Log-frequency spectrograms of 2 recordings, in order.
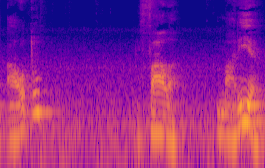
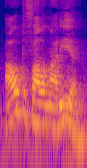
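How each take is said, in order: First: Each word alone, with long pauses; "alto", pausa, "fala", pausa, "Maria", bem devagar; slow word by word. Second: Said in the usual way. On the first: Shown as a demonstration. (separando "alto fala Maria" palavra por palavra com pausas longas) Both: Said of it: "ou seja".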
